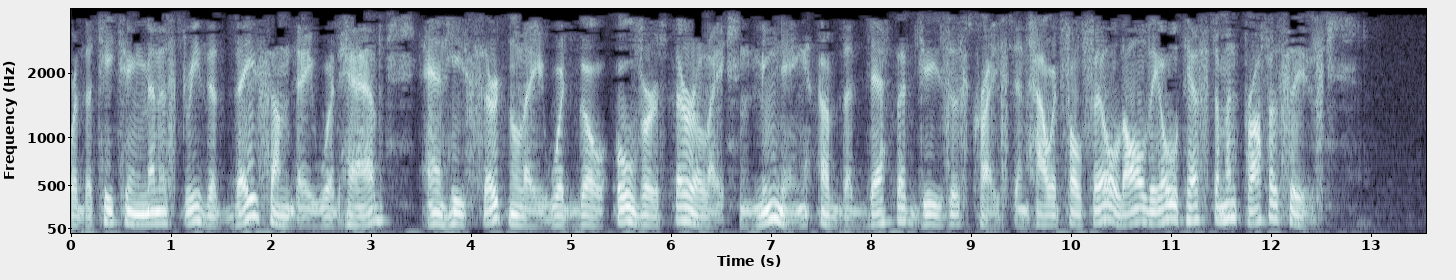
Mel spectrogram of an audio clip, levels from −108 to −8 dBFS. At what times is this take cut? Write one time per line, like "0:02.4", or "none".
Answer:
0:06.7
